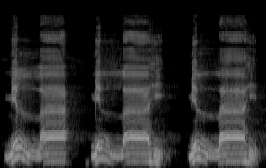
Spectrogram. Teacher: Mil tekan kemudian seperti hendak turun namun dia naik kembali la. Saat dillanya naik m kalau dilambatkan mil turun laanya naik lagi.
